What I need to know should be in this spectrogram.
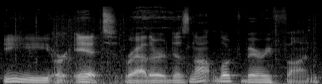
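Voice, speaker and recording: A man's voice: on the low side, animated, unhurried, gravelly, a little mellow, soft background music. A man in his thirties hosting a casual let's play, thinking aloud in an easygoing way. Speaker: gaming channel host. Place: indoor room.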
